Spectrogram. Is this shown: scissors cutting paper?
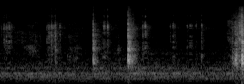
yes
